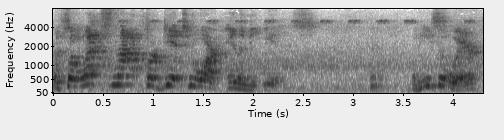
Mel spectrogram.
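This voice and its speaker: An American accent at a moderate pace amid noticeable background noise. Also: man. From eastern United States. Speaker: preacher at tent revival meetings. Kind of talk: sermon, biblical King James reading. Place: tent. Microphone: camera far.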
